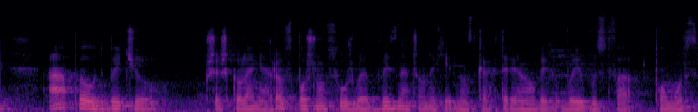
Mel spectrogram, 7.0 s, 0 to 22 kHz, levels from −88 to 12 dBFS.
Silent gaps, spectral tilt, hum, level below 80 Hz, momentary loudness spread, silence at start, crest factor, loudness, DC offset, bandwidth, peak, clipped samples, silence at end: none; -7.5 dB/octave; none; -64 dBFS; 10 LU; 0 s; 16 dB; -44 LUFS; under 0.1%; 12 kHz; -28 dBFS; under 0.1%; 0 s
